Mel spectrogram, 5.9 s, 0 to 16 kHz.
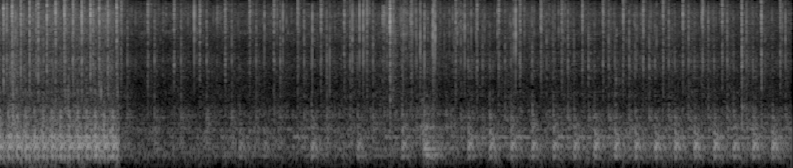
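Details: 1914 Ernst Plank 114/1 vertical steam engine after running gear rebuild (new crank pin, wrist pin, crank shims): light rhythmic clicking and soft clunks about four a second; slight crank knock remains when hot, much quieter than before.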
